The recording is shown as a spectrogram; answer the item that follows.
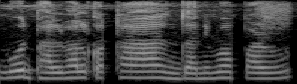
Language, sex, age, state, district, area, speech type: Assamese, female, 18-30, Assam, Charaideo, rural, spontaneous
